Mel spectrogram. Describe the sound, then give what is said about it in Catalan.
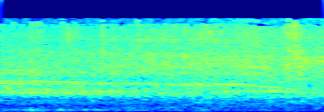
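A football stadium crowd applauds and murmurs as the lineup is announced before the players take the field, a dense, continuous roar of clapping and crowd noise. “Aplaudiments per Gerard Piqué ara que s'està cantant l'alineació abans que surtin els futbolistes al terreny de joc.”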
